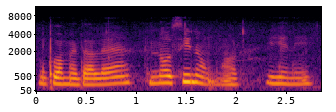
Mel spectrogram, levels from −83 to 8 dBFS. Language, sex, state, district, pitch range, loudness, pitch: Chakma, female, Tripura, Dhalai, 200-245 Hz, -17 LUFS, 225 Hz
